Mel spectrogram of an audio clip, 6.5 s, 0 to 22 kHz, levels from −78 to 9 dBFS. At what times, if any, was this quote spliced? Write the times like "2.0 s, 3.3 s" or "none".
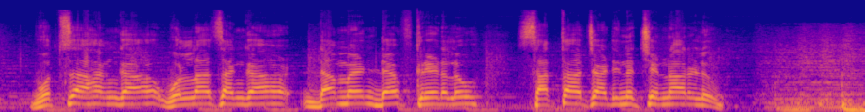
none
